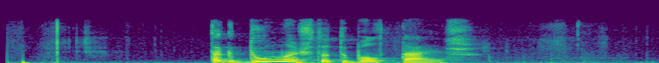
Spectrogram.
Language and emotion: Russian, angry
